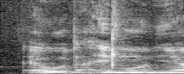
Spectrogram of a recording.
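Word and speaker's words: εὐδαιμονία: 에우다이모니아 할 때 요때는 에우라고 읽어야겠죠. 유라고 안 읽히고 에우.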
